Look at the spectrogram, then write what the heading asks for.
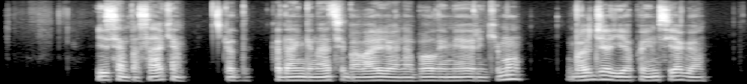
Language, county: Lithuanian, Telšiai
